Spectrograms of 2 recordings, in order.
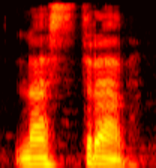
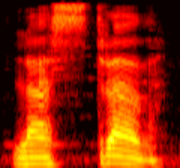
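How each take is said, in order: The two takes are said the same way.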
